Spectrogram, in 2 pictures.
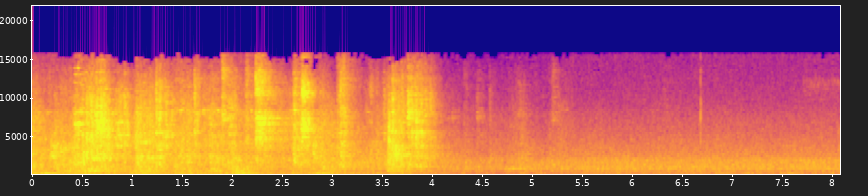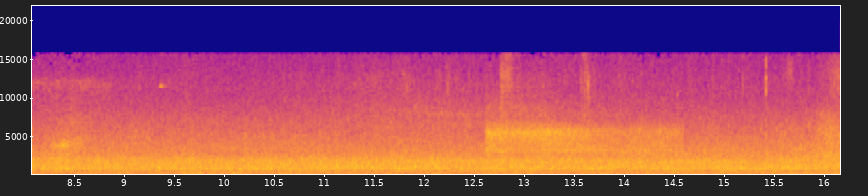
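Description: Loaded freight cars of a dirt train moving slowly through a rail yard, with a clatter of steel wheels and couplers for about the first four seconds. This gives way to a steady low diesel rumble.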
